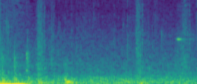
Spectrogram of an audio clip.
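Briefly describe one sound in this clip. Water splashes and laps against a wooden hull.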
